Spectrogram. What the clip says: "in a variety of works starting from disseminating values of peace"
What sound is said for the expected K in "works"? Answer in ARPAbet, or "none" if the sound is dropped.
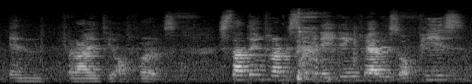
none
